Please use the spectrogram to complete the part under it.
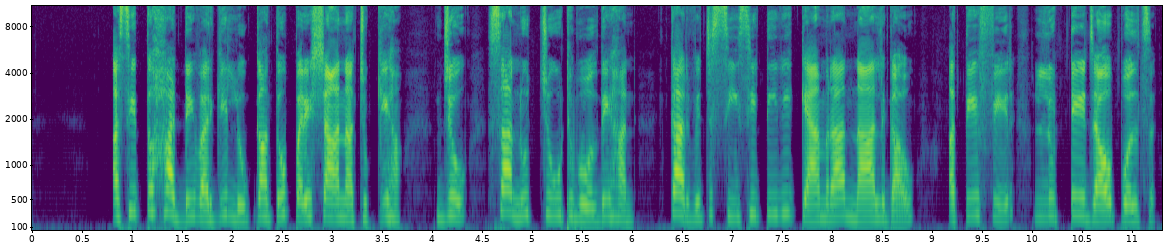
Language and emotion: Punjabi, disgusted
